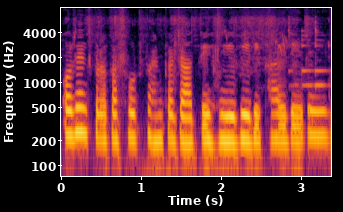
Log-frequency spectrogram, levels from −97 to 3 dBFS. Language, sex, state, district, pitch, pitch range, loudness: Hindi, female, Chandigarh, Chandigarh, 205 Hz, 195-225 Hz, -15 LUFS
